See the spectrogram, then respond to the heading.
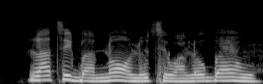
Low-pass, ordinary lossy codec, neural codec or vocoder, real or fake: none; none; none; real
